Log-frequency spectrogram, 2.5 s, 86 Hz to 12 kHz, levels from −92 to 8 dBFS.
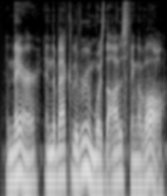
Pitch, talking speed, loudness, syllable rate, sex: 120 Hz, 335 wpm, -15 LUFS, 6.9 syllables/s, male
